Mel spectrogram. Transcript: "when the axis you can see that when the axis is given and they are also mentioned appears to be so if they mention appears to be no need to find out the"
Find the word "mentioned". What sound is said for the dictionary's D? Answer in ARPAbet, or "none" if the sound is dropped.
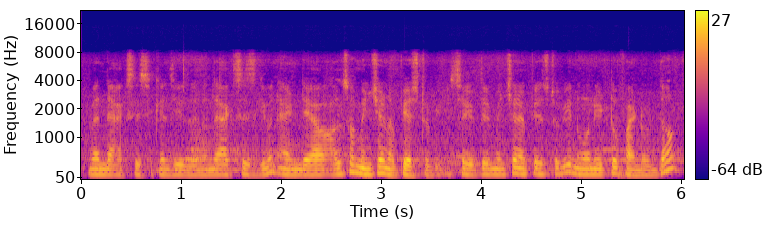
D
